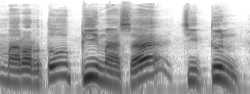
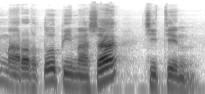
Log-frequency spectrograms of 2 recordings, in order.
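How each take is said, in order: First: The last word ends in un. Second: The last word ends in in. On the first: "Tidak boleh dibaca"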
